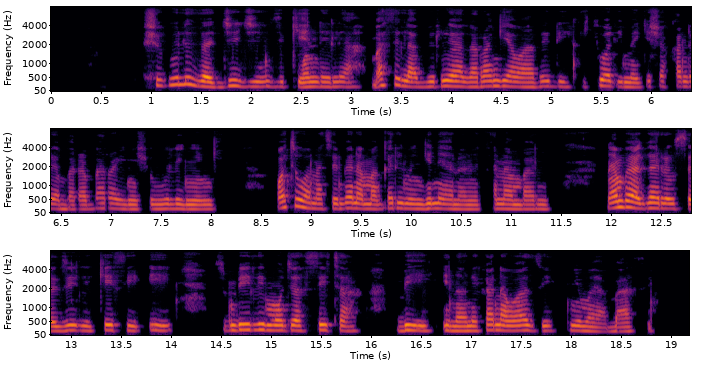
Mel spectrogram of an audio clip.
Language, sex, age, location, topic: Swahili, female, 18-24, Nairobi, government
